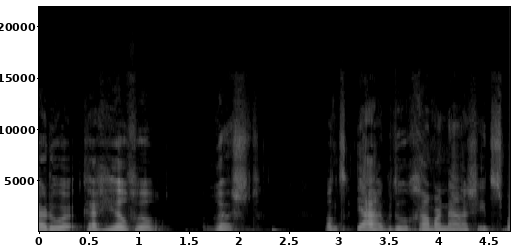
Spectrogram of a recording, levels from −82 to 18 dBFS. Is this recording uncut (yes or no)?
yes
